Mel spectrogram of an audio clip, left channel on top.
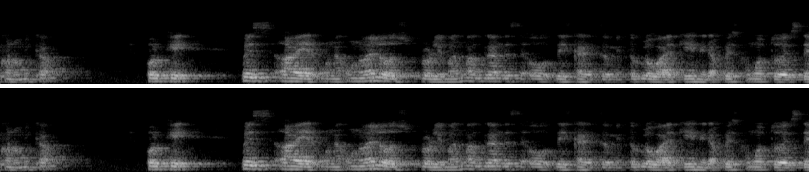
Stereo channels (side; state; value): both; identical; correlation 1.00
